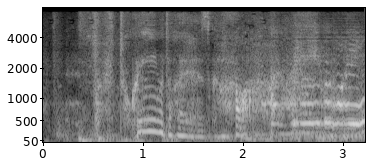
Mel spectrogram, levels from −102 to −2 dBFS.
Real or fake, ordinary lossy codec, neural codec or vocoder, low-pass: fake; none; codec, 16 kHz, 1.1 kbps, Voila-Tokenizer; none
